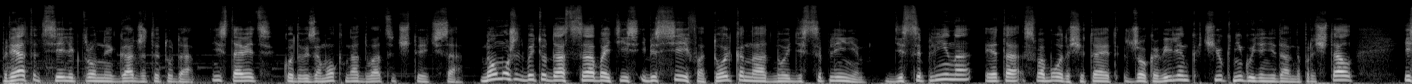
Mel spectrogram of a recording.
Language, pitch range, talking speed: Russian, 145-185 Hz, 155 wpm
